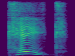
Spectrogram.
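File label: "cake", English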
